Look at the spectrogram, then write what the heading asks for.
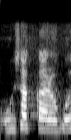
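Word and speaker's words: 大阪: 지금 우사카 우사라 얘기하지만 사실 어 일본어를 읽으면 오자를 길게 발음해 줘야 돼요 그래서 사가라고 얘기를 해야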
